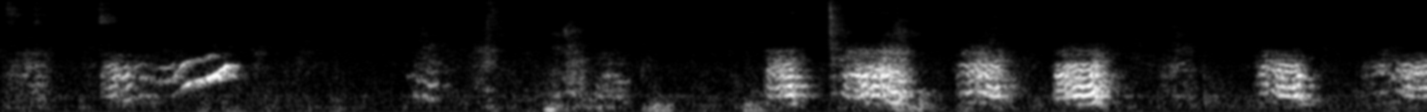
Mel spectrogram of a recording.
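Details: Siberian Husky puppies giving a run of short whiny yelps, roughly one per second, after a squeaky rising cry and a few low soft grunts.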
